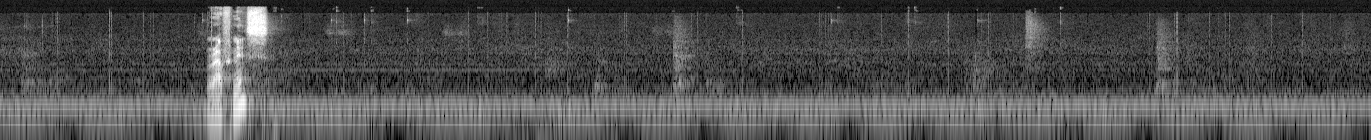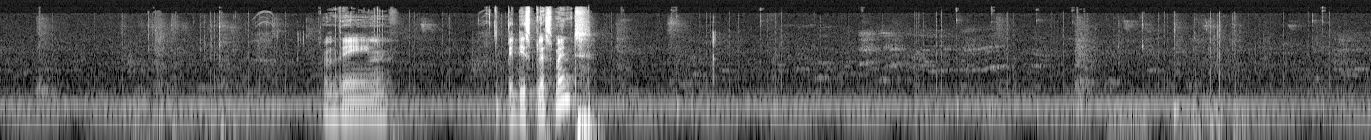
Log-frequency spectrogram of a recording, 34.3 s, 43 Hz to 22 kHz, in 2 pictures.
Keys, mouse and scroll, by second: 18.2-28.1 drag, 29.1 click, 30.1 click.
